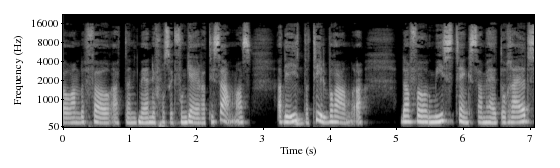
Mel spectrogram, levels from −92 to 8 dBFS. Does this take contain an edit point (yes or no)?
yes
